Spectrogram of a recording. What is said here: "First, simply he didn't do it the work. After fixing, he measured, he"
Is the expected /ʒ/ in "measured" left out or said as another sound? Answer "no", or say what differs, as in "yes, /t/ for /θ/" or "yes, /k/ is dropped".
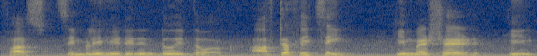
yes, /ʃ/ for /ʒ/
